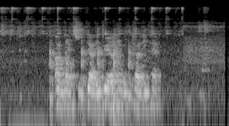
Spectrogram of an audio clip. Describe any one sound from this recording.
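A woman talks nearby.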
